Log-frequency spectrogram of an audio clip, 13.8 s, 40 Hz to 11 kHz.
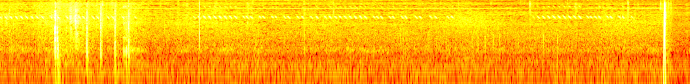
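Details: Autumn night insect chorus, October 20, at a campsite in Iyo Province, Japan: long trains of fast, high pulsed chirps with gaps between, opened and closed by loud crackling bursts from a campfire.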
